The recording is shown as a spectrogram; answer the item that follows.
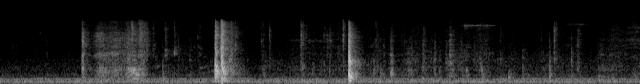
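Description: A cardboard box being opened by hand: the packing tape is cut and the flaps are pulled apart, with cardboard rustling and two sharp knocks about two and three and a half seconds in, over a steady low hum.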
